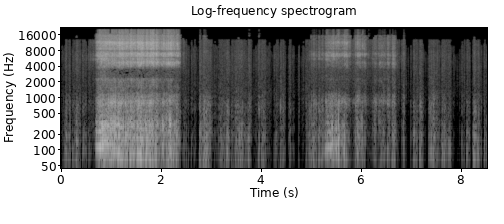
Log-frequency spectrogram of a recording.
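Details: Adult man (husband) snoring during an afternoon sleep: one loud rattling snore, then softer snoring and noisy breathing; heavy snoring.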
